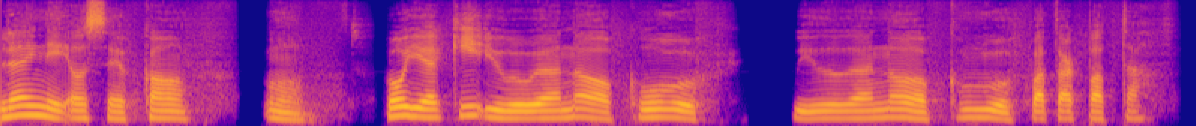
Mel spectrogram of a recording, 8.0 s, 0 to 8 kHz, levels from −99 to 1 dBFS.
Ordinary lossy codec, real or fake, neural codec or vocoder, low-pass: none; fake; codec, 16 kHz, 0.5 kbps, X-Codec, HuBERT features, trained on LibriSpeech; none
